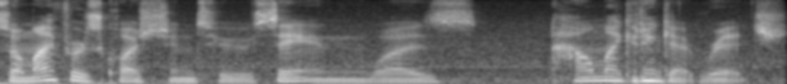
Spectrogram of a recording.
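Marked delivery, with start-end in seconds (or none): none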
